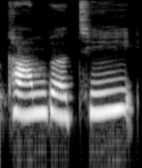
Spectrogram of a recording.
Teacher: The competition, the third syllable is stressed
